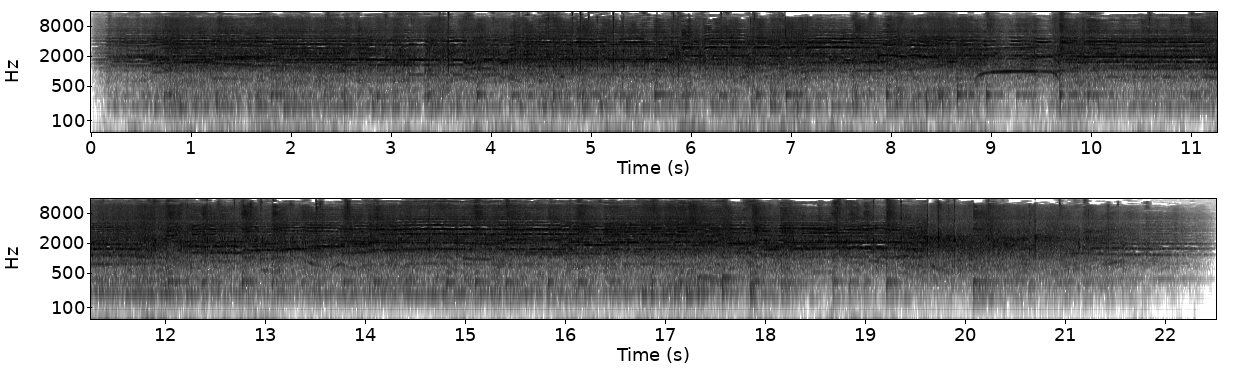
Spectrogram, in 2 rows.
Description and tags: Castellers Pl Ajuntament
This sound recorded with an Olympus WS-550M is the sound of the ambient during a human castle in the main square of Figueres-
castle, flutes, folk, human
